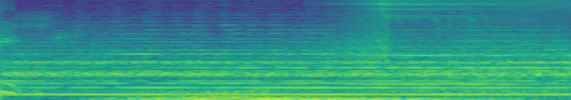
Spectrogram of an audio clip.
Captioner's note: whoosh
